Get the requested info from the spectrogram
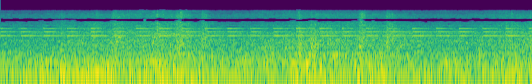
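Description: Canadian Pacific train rolling past: a steady rumble of wheels on the rails with scattered sharp clicks and a thin, steady high tone above it.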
